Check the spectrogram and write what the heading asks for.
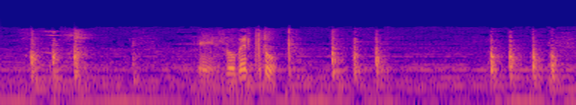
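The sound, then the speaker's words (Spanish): Someone knocks on a door in sharp bursts of three or four raps, pausing between groups, with a short spoken phrase in the middle. “Eh, por favor, abren la puerta. Voy a abrir la puerta.”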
